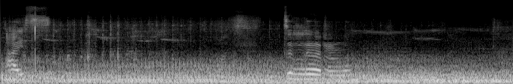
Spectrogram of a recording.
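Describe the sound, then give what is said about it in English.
Several helicopters drone steadily in the background, a continuous low, rumbling engine wash lasting the whole stretch, with a brief voice-like sound rising over it midway. “We got a chopper in the background. A whole lot of choppers.”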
